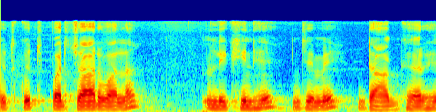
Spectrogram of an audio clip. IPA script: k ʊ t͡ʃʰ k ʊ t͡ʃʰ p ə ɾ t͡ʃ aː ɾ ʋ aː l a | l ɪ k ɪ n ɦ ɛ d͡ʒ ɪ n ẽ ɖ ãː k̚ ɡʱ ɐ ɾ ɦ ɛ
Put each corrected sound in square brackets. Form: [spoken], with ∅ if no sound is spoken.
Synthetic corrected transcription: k ʊ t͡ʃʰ k ʊ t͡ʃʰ p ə ɾ t͡ʃ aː ɾ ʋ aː l a | l ɪ [kʰ] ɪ n ɦ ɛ d͡ʒ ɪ [m] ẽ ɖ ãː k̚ ɡʱ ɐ ɾ ɦ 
